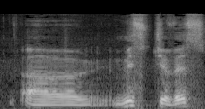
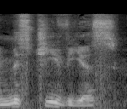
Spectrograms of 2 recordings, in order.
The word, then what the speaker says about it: mischievous: Mischievous, notice the spelling, notice the pronunciation. Universally misspelled, mispronounced. Because Americans will always say mischievous, but there is no I there, there is no E there.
